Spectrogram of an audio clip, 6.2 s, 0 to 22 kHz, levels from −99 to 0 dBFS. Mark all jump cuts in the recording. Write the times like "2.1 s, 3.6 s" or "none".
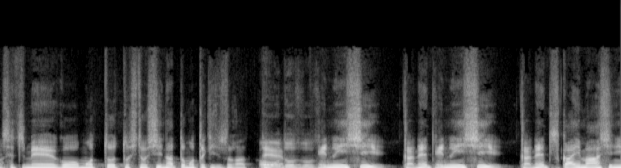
4.3 s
